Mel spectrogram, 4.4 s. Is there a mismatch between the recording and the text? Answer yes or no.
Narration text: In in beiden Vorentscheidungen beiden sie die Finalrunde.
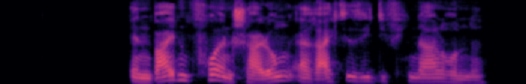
yes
